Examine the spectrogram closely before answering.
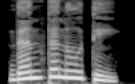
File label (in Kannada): "ದಂತನೂತಿ", Kannada; danta nūti; noun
